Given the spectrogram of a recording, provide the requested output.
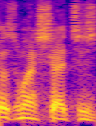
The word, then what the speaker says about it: as manchetes: Você já ouviu as manchetes de hoje? As manchetes, né, então não é S e não é SH, né, as manchetes...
